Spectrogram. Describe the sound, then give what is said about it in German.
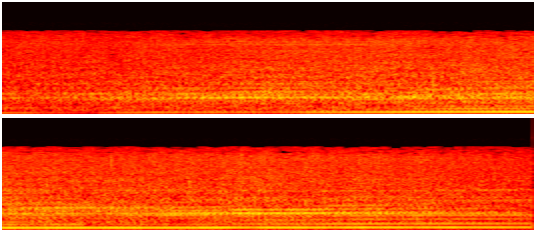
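A motorboat engine drones steadily while heading out to salmon farm net cages, a low, even hum with a faint whine on top that swells slightly louder partway through, with no voices. “fährt mit seinem Motorboot hinaus zu den Netzkäfigen”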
